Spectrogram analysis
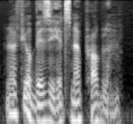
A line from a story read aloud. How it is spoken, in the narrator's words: she said huskily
